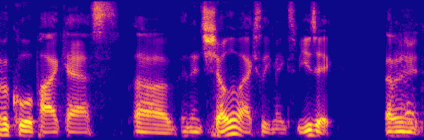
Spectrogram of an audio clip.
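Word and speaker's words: Xolo: Sholo. Yeah. I thought it was Waho or something. Yeah, Sholo.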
